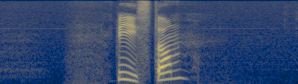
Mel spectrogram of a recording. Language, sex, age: Norwegian, female, 28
